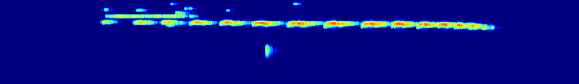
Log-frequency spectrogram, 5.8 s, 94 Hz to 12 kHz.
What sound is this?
Plaintive cuckoo (Cacamantis merulinus)
Sony PCM-M10, Sennheiser ME66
